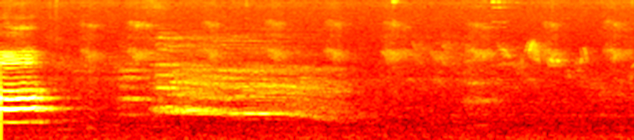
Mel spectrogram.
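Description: A voice holding a long sung note cuts off about half a second in. About a second and a half in, a rooster crows once, its call falling in pitch toward the end. Faint high bird chirps repeat about twice a second.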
